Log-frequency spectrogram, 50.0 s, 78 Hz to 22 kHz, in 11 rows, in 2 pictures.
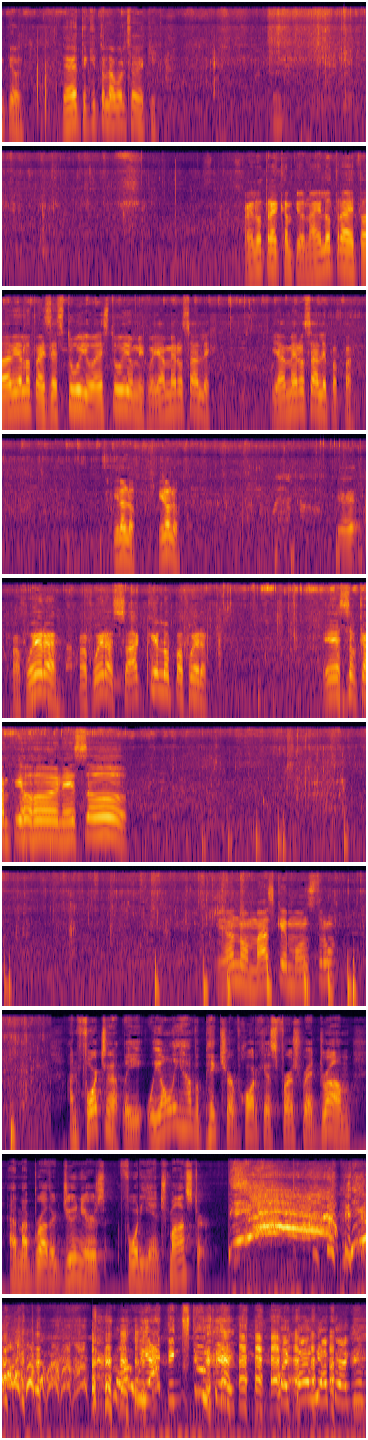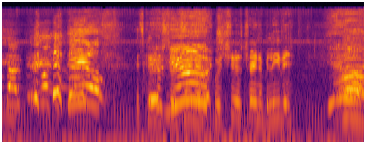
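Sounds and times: water noise: 0.0 - 32.5
wind: 0.0 - 50.0
faint knocks: 25.2 - 27.6.

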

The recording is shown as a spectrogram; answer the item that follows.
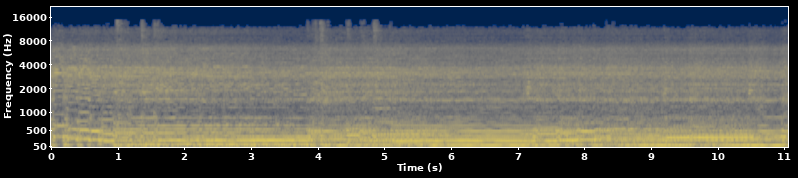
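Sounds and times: electric guitar long held notes: 0.0 - 11.0.

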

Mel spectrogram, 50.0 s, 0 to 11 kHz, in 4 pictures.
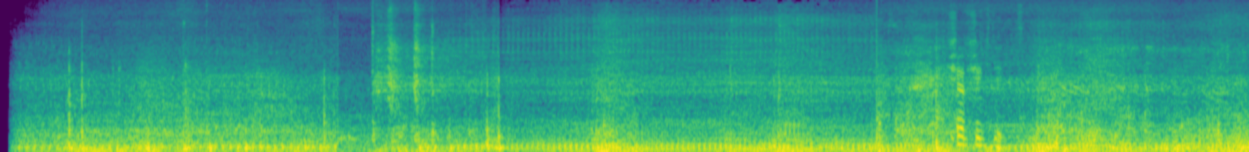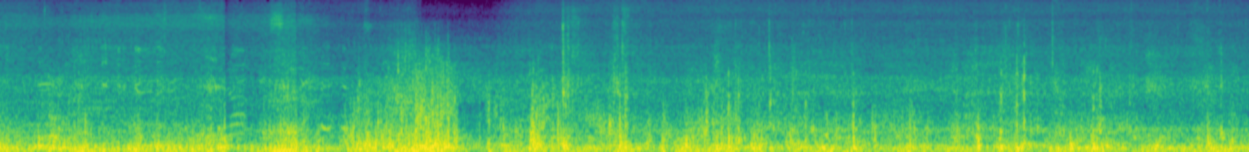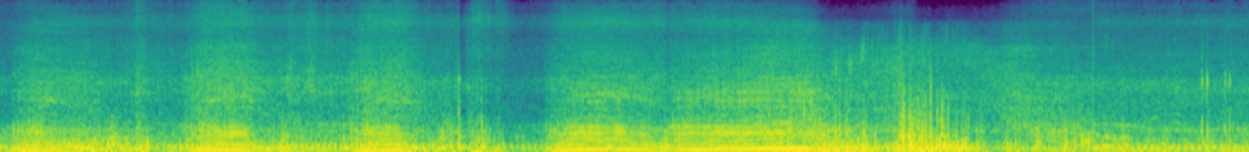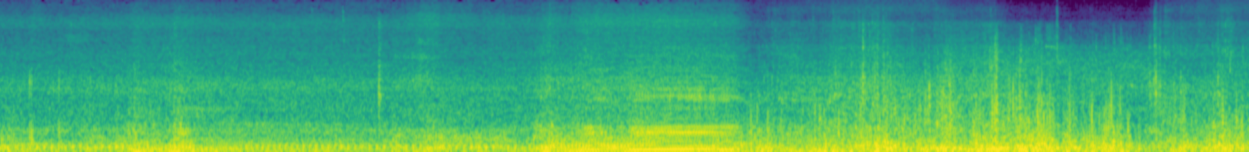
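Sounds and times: wind noise on microphone: 0.1 - 49.9
scooter engine running: 0.4 - 14.5.

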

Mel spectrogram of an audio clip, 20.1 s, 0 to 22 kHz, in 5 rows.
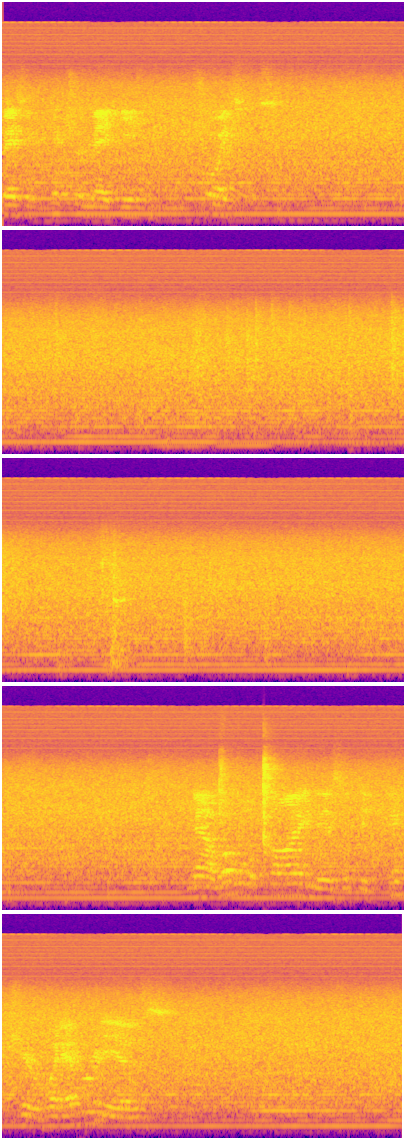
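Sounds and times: low even hum: 0.0 - 20.0
steady recording hiss: 0.0 - 20.0.

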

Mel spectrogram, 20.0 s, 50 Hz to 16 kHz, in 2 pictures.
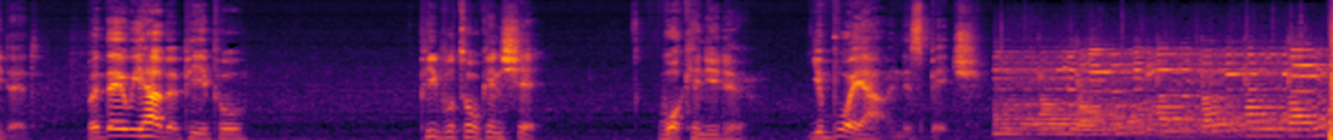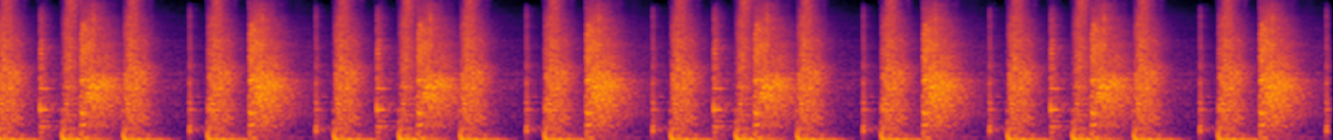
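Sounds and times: loud music with heavy drum beat: 9.9 - 20.0.

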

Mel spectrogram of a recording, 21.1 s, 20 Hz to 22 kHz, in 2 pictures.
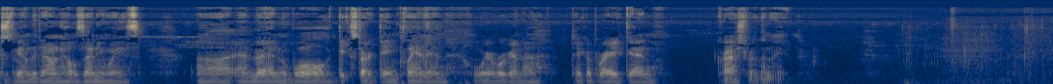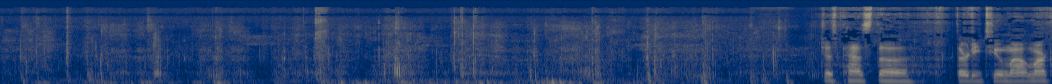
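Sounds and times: footsteps on forest trail: 8.6 - 20.6
handheld camera rumble: 9.1 - 18.8.

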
